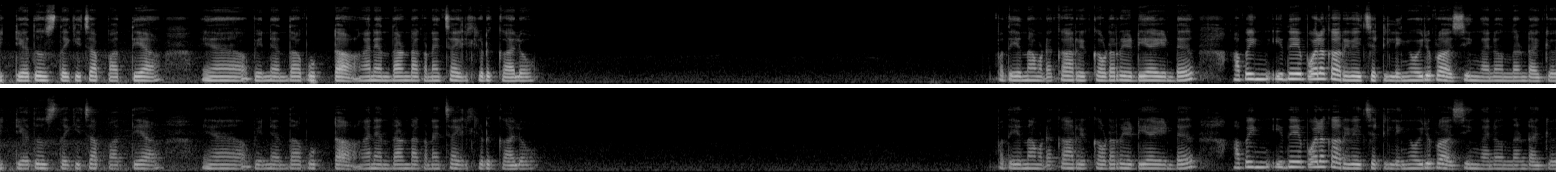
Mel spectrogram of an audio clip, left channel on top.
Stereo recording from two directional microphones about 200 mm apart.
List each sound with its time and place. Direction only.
0.0 s speech: 40° left (ahead or behind)
9.9 s speech: 35° left (ahead or behind)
